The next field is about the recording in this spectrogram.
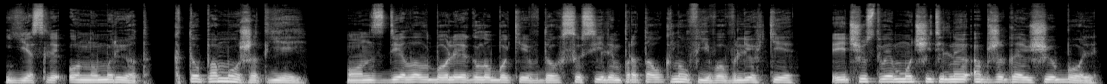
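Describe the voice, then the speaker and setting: A man reading a novel aloud as an audiobook narrator, in a measured, serious storytelling manner. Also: on the low side, steady tone, dark tone. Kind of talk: scripted literary narration.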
